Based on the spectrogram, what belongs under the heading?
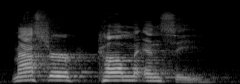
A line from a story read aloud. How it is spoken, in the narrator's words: they said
